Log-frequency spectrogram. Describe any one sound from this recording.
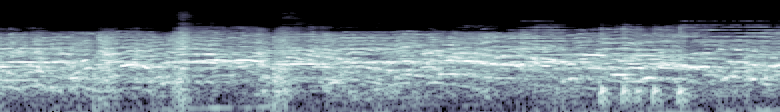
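Wrestlers slap each other with sharp smacks.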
